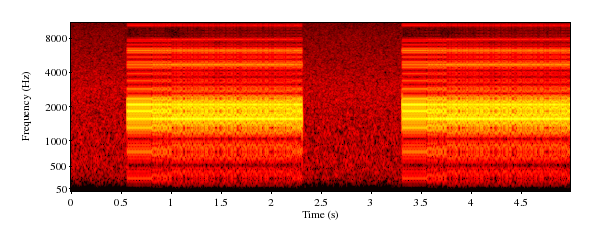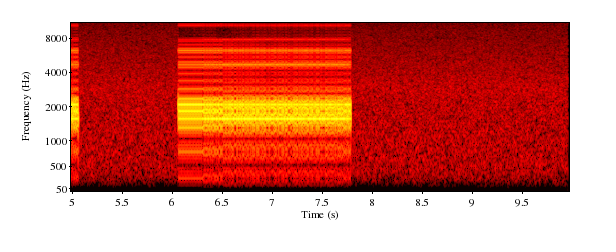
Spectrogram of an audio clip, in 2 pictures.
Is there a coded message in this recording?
Yes: Emergency Alert System (SAME) tones (header bursts) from 0.6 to 7.8 s, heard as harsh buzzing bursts, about 520.83 baud.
